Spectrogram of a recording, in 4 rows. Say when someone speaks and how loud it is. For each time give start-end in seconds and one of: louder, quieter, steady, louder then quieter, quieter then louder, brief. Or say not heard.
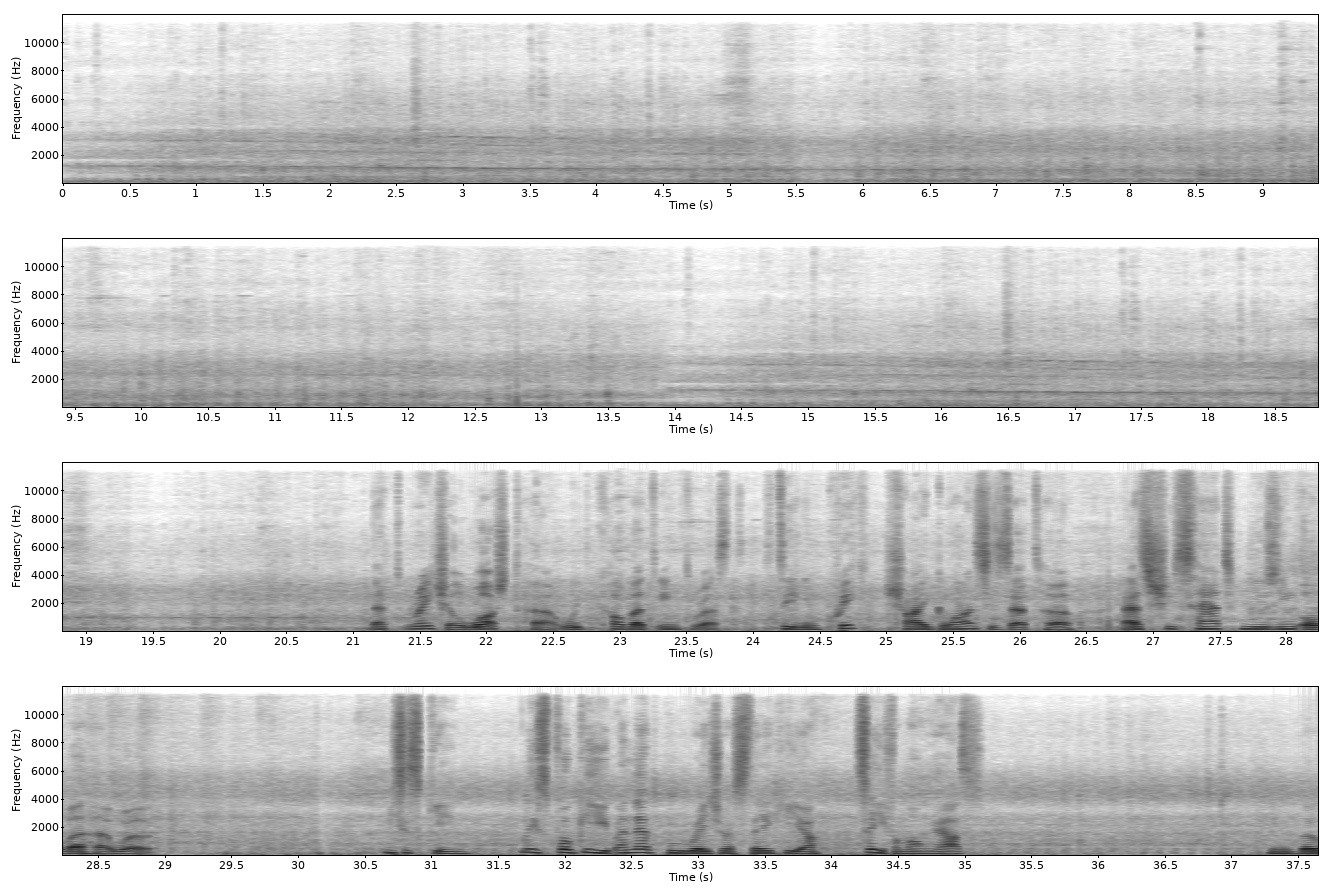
20.8-28.9 steady
30.6-35.1 steady
36.9-37.6 brief.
